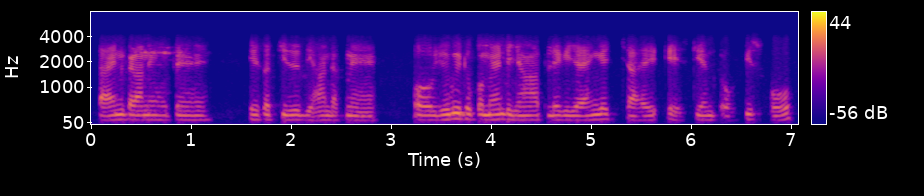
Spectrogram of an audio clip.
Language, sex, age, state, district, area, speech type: Urdu, male, 18-30, Delhi, North West Delhi, urban, conversation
